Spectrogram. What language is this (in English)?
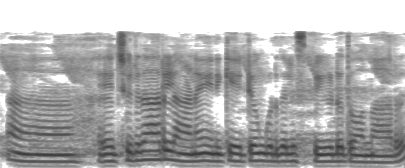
Malayalam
